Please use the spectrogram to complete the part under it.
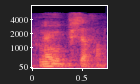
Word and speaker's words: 輪骨: 輪骨と書いて、フープ。はい。 – はいはいはいはい。 – フープ社さんだその説は、申し訳ありません。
